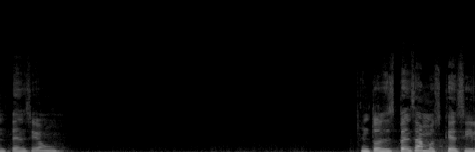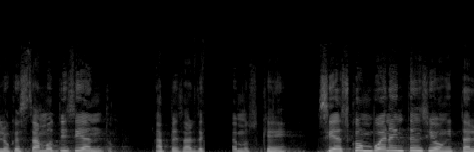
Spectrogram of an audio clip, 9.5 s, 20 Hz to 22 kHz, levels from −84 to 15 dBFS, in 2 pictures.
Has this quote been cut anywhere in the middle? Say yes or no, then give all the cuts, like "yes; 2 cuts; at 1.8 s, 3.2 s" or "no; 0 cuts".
yes; 1 cut; at 7.8 s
